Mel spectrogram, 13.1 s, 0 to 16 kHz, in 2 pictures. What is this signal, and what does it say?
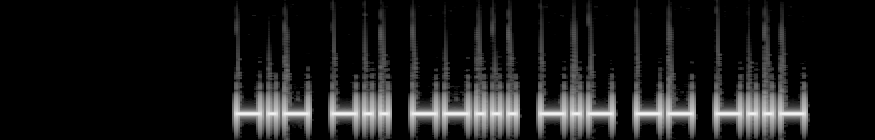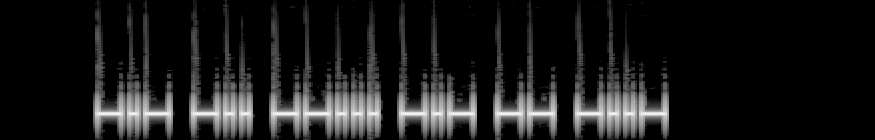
Morse code, heard as a keyed tone, about 20 wpm, 700 Hz. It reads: KD7KMX KD7KMX
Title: USA Call Signs - 6 Characters - Repeated 2x - 20wpm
